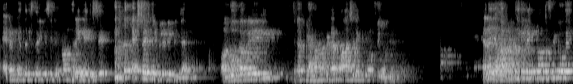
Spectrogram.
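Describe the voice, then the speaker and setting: Teacher with heavy empty-room echo. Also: male voice, high-pitched, a little mellow. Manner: keeps quizzing students, sing-song prompts. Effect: heavy echo of a big empty room. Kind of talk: online chemistry class. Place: large empty room with doors open. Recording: echoey empty hall, distant dull mic.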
